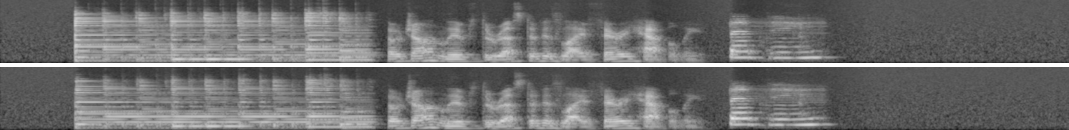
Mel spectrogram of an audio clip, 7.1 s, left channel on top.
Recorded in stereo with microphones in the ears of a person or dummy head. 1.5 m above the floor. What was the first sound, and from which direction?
A guitar, 65° left (ahead or behind).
